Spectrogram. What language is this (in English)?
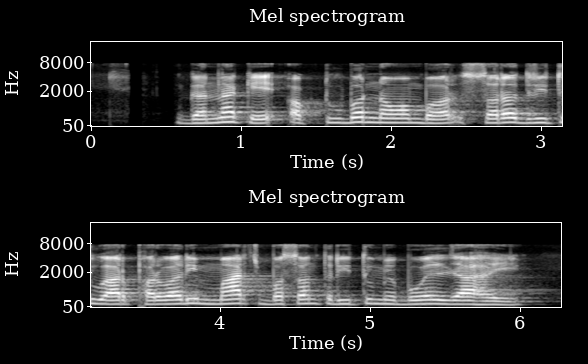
Magahi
